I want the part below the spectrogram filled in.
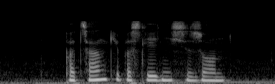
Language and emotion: Russian, neutral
